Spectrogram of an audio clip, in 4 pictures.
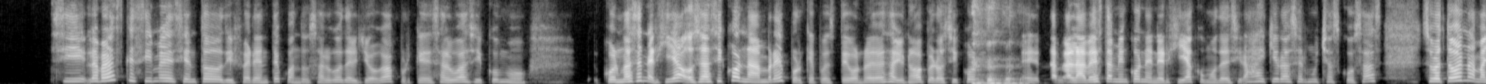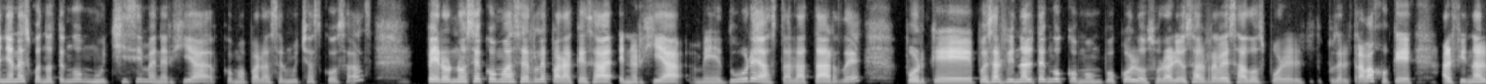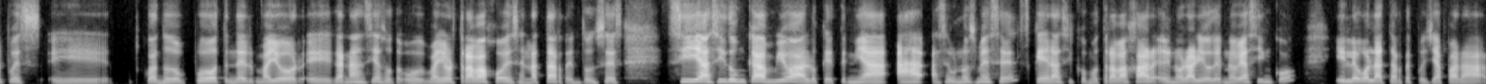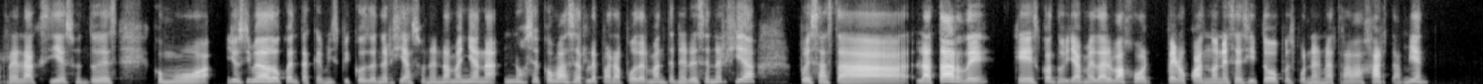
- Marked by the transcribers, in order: laugh
- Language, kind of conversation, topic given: Spanish, advice, ¿Cómo puedo crear una rutina para mantener la energía estable todo el día?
